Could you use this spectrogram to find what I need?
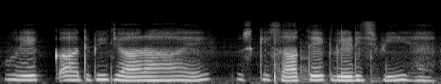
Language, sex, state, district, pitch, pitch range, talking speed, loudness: Hindi, female, Uttar Pradesh, Saharanpur, 200 Hz, 185-210 Hz, 165 wpm, -16 LUFS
